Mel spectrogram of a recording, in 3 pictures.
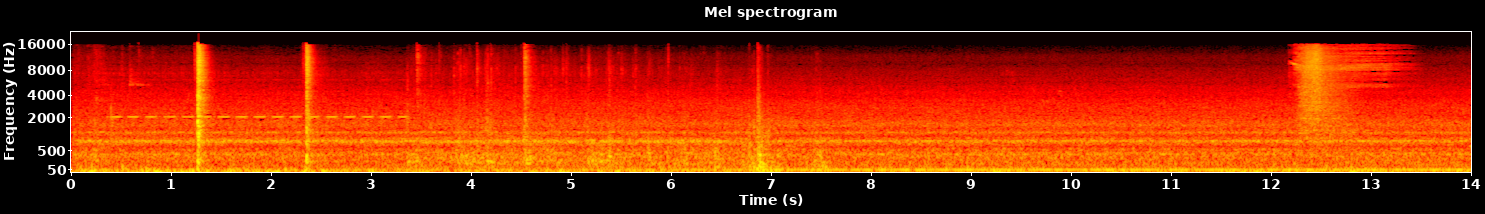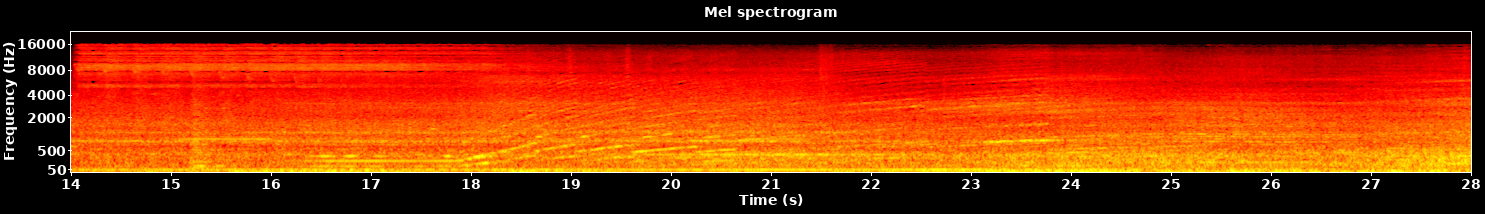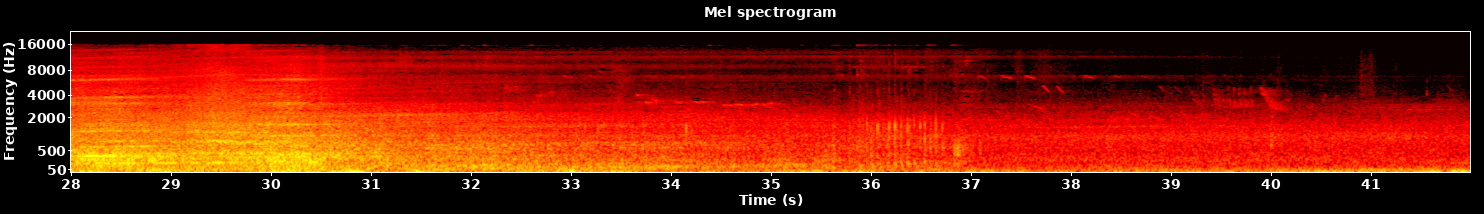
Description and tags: A train depart the station at Levenshulme, Manchester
